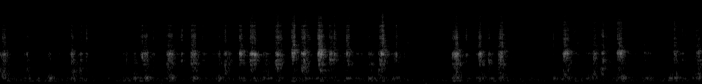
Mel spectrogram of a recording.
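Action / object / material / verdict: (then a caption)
scrape / wax-coated scratch-art paper scratched with a wooden stylus / coated paper / none. A wooden scratch stylus scratches fine lines into the black wax coating of a flat, roughly A4 scratch-art paper sheet lying on a white table and held down by one hand. Quick, irregular, dry scratching strokes rasp with a bright, papery edge. There are brief pauses near the four-second and five-and-a-half-second marks.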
